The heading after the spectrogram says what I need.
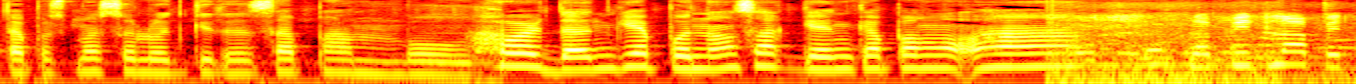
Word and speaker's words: Jordan: terminal Jordan terminal nan Jordan pa akong tawag pero ang pag-pronounce kapango is Hordan letter H po so nakita ninyo kapango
